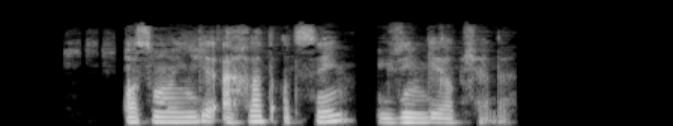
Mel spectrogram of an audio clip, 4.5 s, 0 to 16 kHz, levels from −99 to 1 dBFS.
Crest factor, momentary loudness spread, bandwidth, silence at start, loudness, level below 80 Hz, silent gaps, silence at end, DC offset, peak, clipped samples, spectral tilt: 22 dB; 12 LU; 7.8 kHz; 0.85 s; -22 LUFS; -60 dBFS; 2.37-2.50 s; 1.1 s; under 0.1%; -2 dBFS; under 0.1%; -5.5 dB/octave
